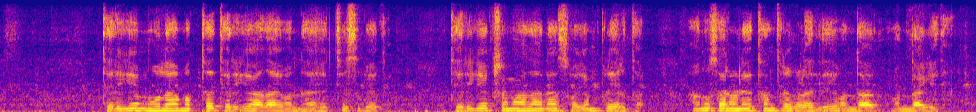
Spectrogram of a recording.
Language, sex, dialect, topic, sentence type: Kannada, male, Dharwad Kannada, banking, statement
